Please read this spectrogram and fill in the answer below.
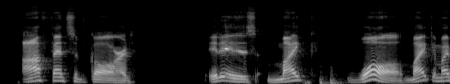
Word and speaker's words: Wall: It's not Wale. I'm sure you get that a lot. Wally.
